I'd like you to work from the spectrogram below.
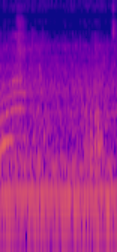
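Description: A house cat gives a single short, rising meow at the very start, faint and a little distant over a low steady hum, then only quiet room noise follows.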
